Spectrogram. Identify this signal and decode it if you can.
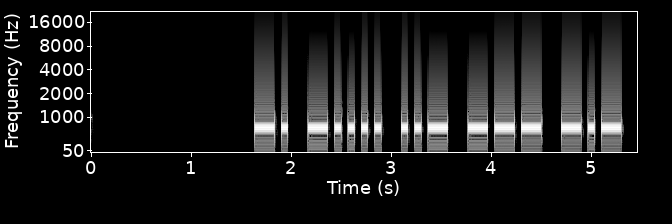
Morse code, heard as a keyed tone, about 18 wpm, 700 Hz. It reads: N6UOK
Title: Speed Racing - USA 1x3 Call Signs 15wpm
